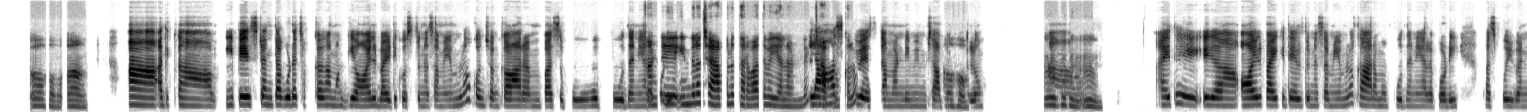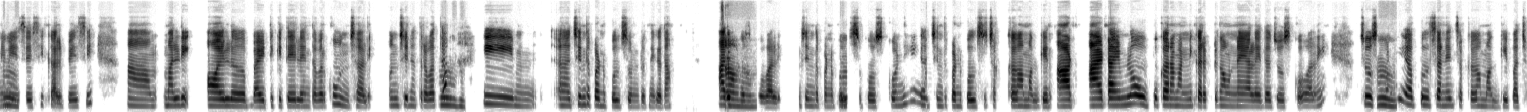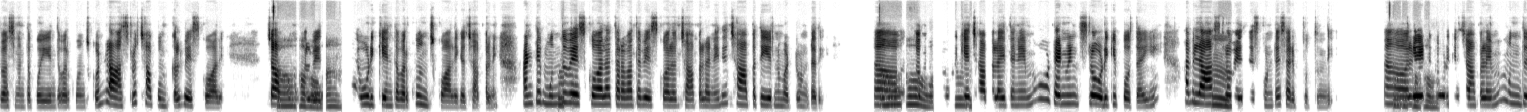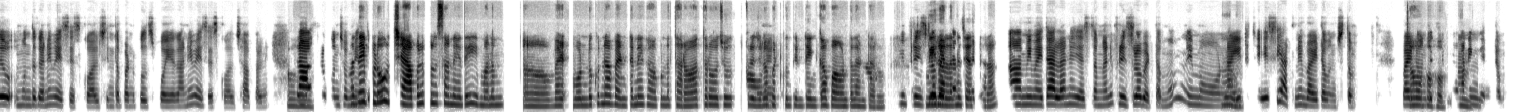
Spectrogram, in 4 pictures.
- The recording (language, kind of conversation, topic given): Telugu, podcast, ఫ్రిజ్‌లో ఉండే సాధారణ పదార్థాలతో మీరు ఏ సౌఖ్యాహారం తయారు చేస్తారు?
- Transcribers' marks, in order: other background noise; in English: "ఆయిల్"; tapping; in English: "లాస్ట్‌కి"; in English: "ఆయిల్"; in English: "టైంలో"; in English: "కరెక్ట్‌గా"; in English: "లాస్ట్‌లో"; in English: "టెన్ మినిట్స్‌లో"; in English: "లాస్ట్‌లో"; in English: "లేట్‌గా"; in English: "లాస్ట్‌లో"; in English: "నైట్"; in English: "మార్నింగ్"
